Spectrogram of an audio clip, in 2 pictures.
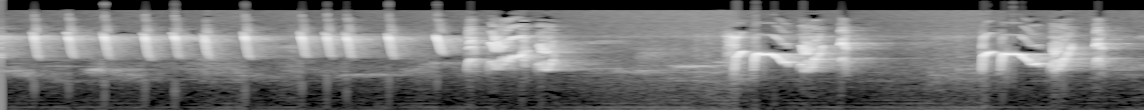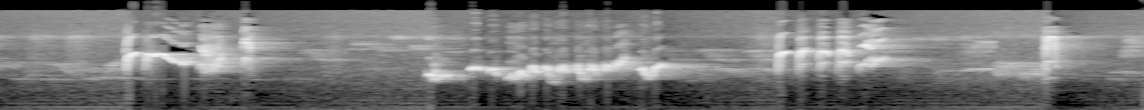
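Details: White-rumped shama (murai batu) lure to stir birds into full song: starts with quick repeated high ticks, then loud varied phrases of slurred whistles and chattering notes with brief pauses between.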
